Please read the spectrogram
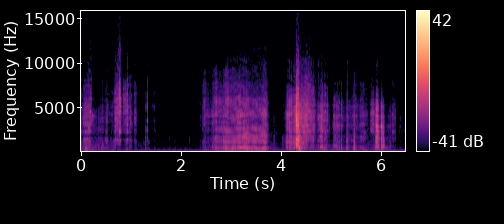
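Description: A marking gauge drawn along the edge of a spalted beech board, scoring a line: a scratchy scrape lasting just over a second near the middle. About four seconds in comes one sharp knock, as the tool or board is set down on the bench.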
